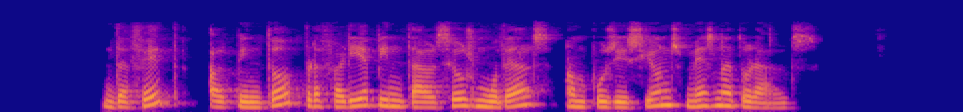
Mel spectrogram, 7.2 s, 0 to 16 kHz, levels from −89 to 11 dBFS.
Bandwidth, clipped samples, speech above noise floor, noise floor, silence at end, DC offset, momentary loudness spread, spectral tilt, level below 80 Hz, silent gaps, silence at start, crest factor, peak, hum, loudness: 7.6 kHz; under 0.1%; over 74 dB; under -90 dBFS; 1.15 s; under 0.1%; 7 LU; -6.5 dB/octave; -60 dBFS; 1.47-1.54 s; 0.75 s; 14 dB; -4 dBFS; none; -17 LUFS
